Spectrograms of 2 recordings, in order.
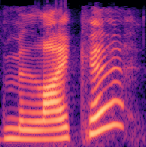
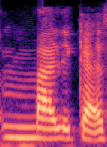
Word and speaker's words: Malika: I pronouncing that correctly it is Malika so just like rose of the tongue okay Malika Malika all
